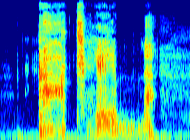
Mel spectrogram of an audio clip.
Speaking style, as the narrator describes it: hissed Gollum in his ear

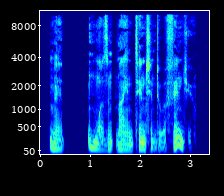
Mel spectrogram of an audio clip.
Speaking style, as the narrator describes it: he murmurs

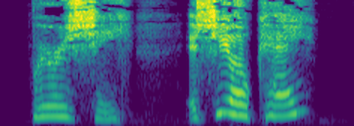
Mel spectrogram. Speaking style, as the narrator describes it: ask frantically

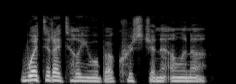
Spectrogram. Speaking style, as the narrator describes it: His voice was low and calm, but it carried a deadly edge

